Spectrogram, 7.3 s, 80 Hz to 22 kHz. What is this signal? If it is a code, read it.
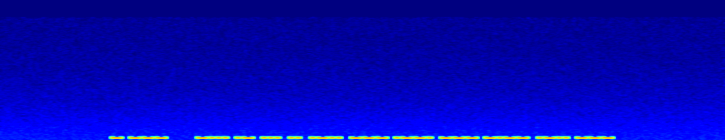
Morse code (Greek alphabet), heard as a keyed tone, hand-sent with a paddle, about 36 wpm, 510 Hz. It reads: ΤΟ ΒΑΣΙΛΟΠΟΥΛΟ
